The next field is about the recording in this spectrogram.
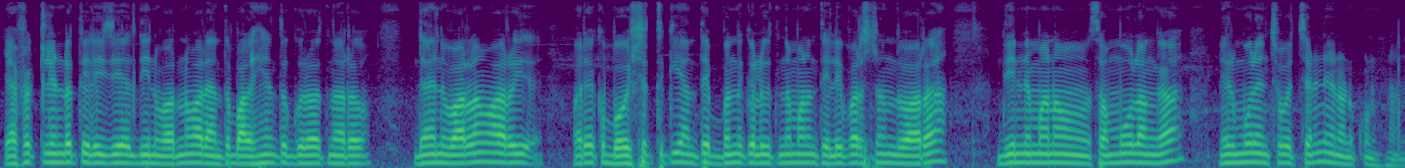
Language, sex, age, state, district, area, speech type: Telugu, male, 18-30, Andhra Pradesh, West Godavari, rural, spontaneous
